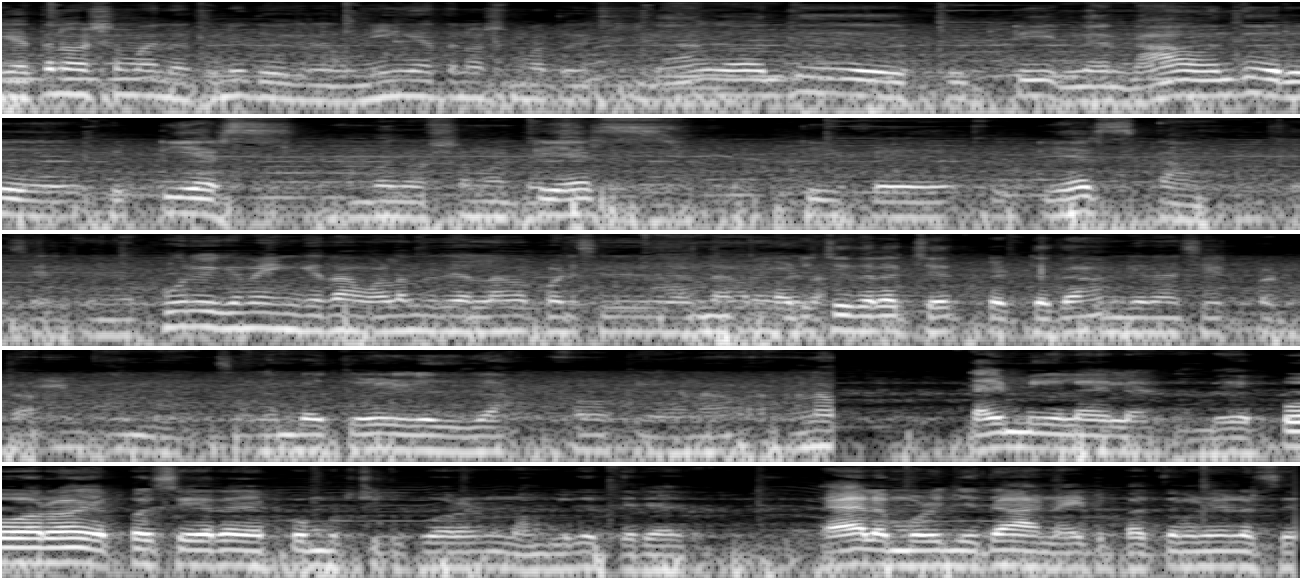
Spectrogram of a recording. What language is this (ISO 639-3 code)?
tur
